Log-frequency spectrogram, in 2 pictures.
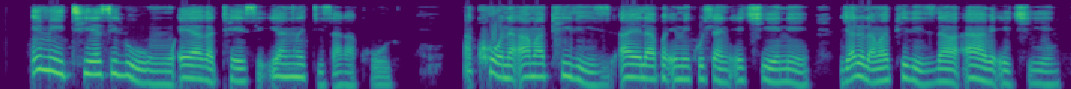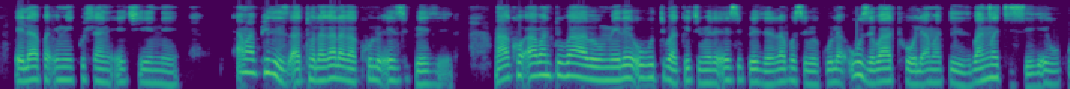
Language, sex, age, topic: North Ndebele, male, 18-24, health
